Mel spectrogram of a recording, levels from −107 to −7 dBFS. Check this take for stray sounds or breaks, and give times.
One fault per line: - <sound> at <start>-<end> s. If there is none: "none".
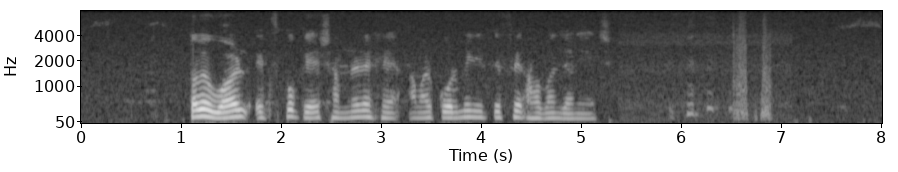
- laugh at 5.9-6.9 s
